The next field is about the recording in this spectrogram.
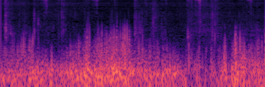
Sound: wind blowing

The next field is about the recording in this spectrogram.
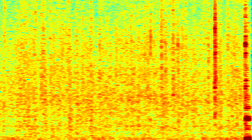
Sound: raindrops

